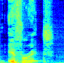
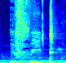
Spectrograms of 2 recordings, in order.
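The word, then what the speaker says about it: Ifrit: Uh, glad I heard that word. Otherwise, would call him Ifit. Ephre then actually I did know that because it's spelled differently sometimes.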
